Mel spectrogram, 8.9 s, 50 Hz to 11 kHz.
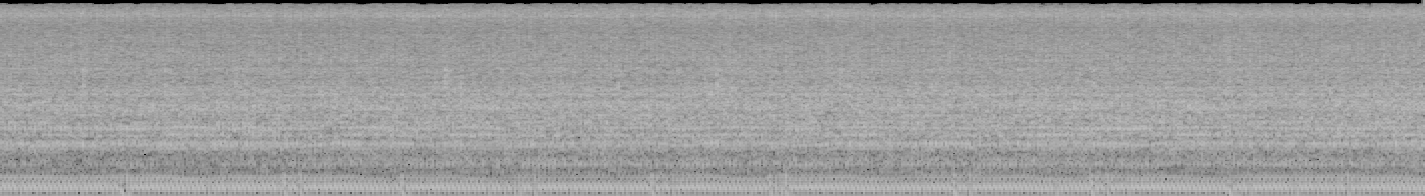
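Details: Craftsman 5000 W generator, used about once a year, running with no load or only a lamp or drop light plugged in. Steady, even engine drone with a regular low beat, no surging or misses; normal smooth running.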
